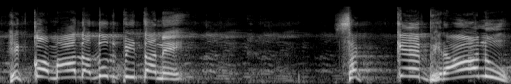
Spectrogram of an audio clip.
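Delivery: high, sustained preacher's cry; impassioned preaching. Real, not acted. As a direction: preach it out at full force. Preaches at full force.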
